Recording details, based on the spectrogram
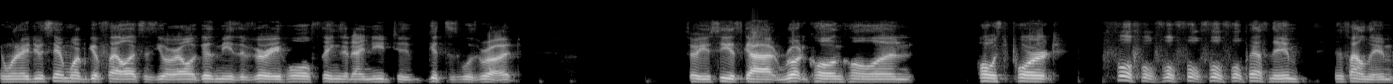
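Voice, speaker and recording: A man with an unremarkable speaking voice speaks at a medium pitch. His intonation is fairly even and his pace moderate. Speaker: physicist giving a computing tutorial. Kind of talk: tutorial.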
